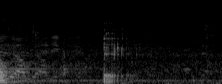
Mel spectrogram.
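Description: A man's voice trails off on a falling pitch into a pause, broken about a second in by one short, low vocal noise close on the microphone.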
